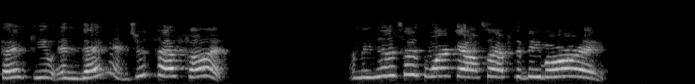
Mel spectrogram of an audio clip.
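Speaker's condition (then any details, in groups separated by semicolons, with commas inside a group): Cerebral palsy; severe rotator cuff tear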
